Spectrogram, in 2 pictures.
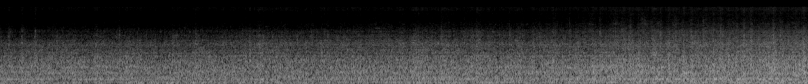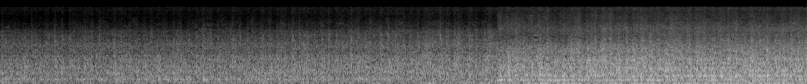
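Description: Narrow-gauge steam locomotive working a train of clay wagons, its running and the wagons' rattle growing steadily louder as it approaches, then jumping louder about thirteen seconds in.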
